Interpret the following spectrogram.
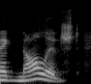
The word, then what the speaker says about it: acknowledged: And acknowledged. Oftentimes people forget the D in the middle of the word acknowledged. Notice that the the knowledge is with the K is silent.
